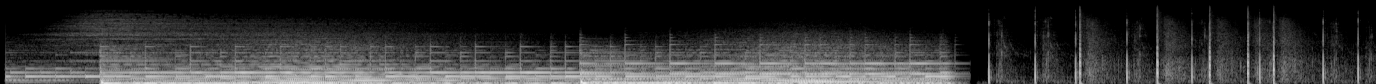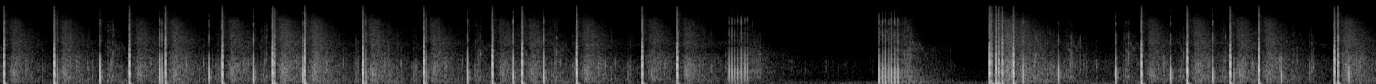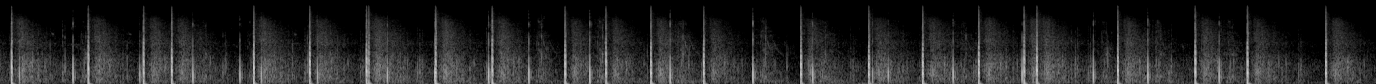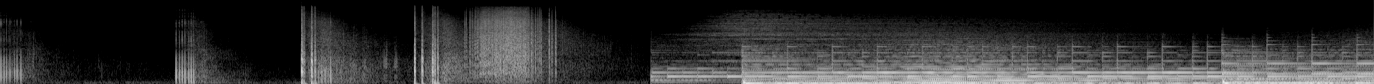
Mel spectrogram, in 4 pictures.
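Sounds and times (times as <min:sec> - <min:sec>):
firework sharp bangs: 0:09.8 - 0:21.6, 0:22.5 - 0:41.9, 0:43.0 - 0:47.3.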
